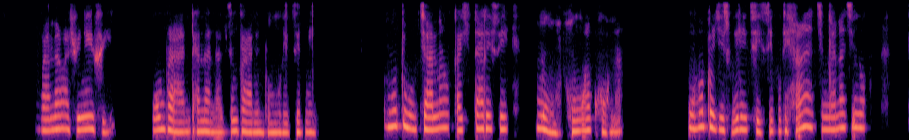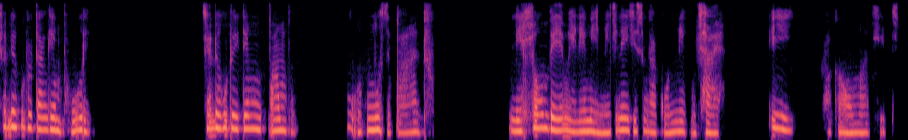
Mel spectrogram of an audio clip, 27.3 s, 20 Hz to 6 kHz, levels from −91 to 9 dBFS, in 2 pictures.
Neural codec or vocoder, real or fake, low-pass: codec, 44.1 kHz, 7.8 kbps, Pupu-Codec; fake; 5.4 kHz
